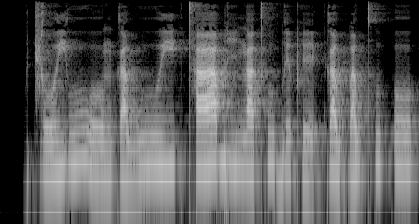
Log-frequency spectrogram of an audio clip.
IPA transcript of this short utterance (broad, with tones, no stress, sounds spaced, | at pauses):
t͡ɕ oː˩˧ j uː˧˥ ʋ oː˩ ŋ k a˩ w ʋ uː˧ j | t̪ʰ aː˧˥ b iː˧ ŋ a˧ t̪ʰ u˥˨ b e˧˥ pʰ eː˧˩ t̚ k a˥˨ w b a˧˥ w kʰ u˧ p̚ ʔ o˧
